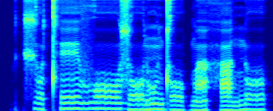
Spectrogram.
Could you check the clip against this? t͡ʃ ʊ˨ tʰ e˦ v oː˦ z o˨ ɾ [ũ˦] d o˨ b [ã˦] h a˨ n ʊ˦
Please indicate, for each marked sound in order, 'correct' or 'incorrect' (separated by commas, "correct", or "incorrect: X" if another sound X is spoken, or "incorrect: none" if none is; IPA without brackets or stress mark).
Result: correct, incorrect: ã˨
